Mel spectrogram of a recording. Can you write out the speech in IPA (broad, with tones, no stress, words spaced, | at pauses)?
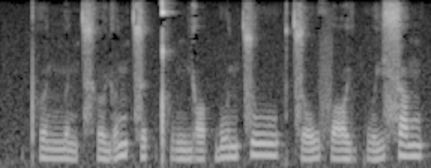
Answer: pʰɵ˨nn̪ɵ˨˩nt͡sʰɵ˨˩ɥɵ˥n t͡sɵ˧t̚kʷʰɪ˨ŋjɔː˨k̚ uː˧nt͡suː˥ | t͡so˨˥wfɔː˨jkʷe˨˥j sɐ˥ŋ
